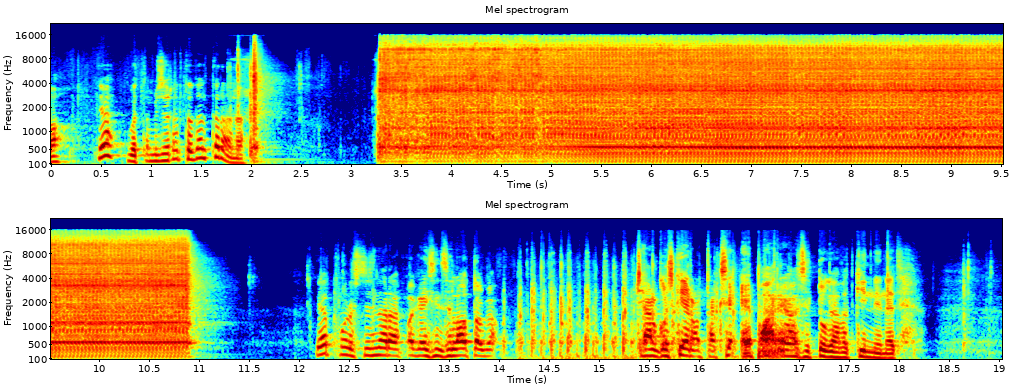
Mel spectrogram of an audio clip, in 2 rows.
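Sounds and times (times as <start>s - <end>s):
impact wrench hammering: 3.2s - 11.2s.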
